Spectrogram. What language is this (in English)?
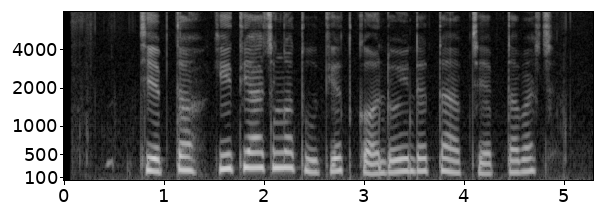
Kalenjin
